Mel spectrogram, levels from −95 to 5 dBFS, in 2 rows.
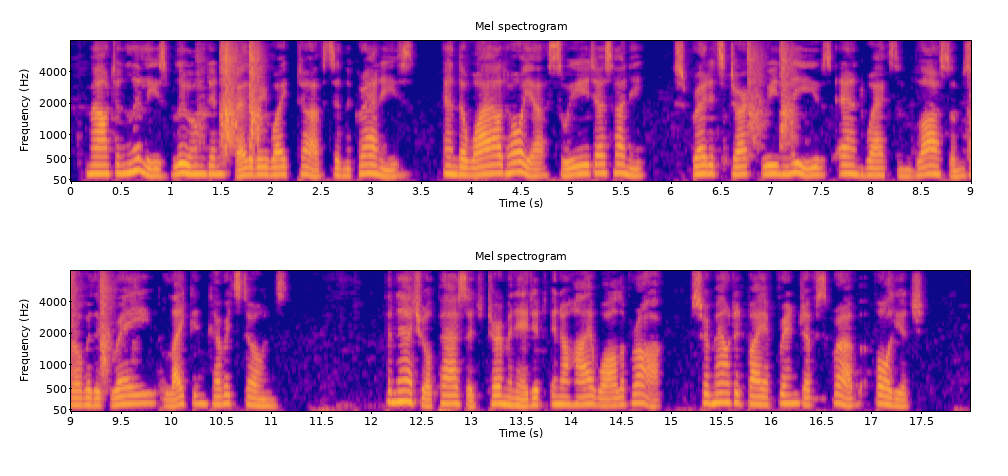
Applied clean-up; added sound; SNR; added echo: classical method Wiener filter.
